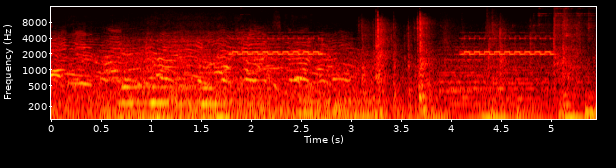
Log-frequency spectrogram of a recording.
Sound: phone ringing

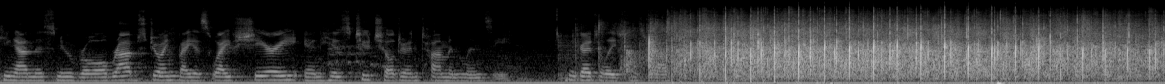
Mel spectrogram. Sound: applause

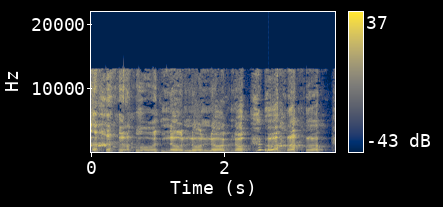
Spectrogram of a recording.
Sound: laughing

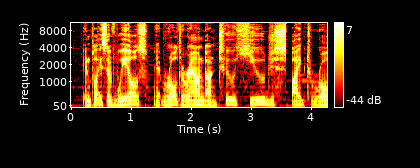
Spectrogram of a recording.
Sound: none

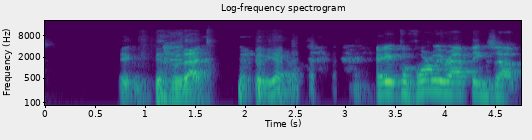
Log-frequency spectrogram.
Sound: laughter

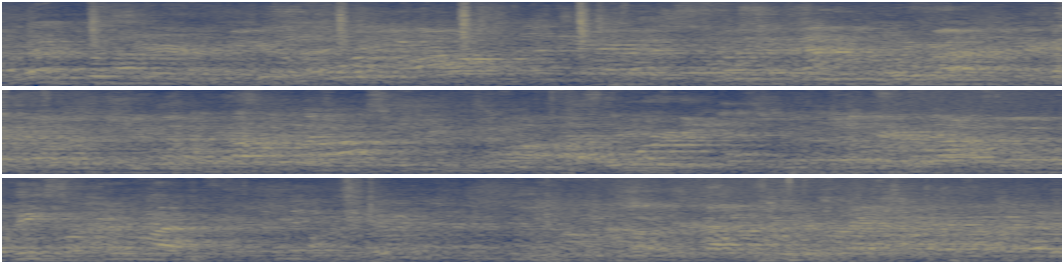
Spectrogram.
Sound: conversation din

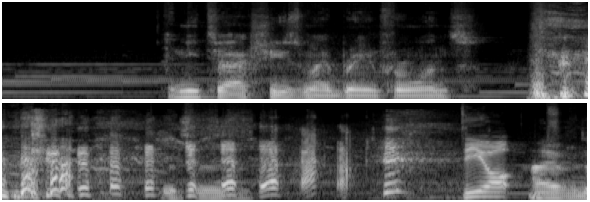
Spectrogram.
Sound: group laughter

